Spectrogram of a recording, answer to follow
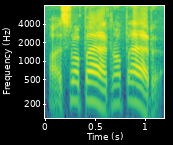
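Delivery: high, loud "not bad" of relief; pleasantly surprised. Real, not acted. Tutor checking the grid alignment, pleasantly surprised and loud. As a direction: sound delighted the grid almost lines up.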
